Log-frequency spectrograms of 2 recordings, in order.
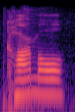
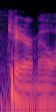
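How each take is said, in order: First: Caramel said as KAR-ml, two syllables; caramel clipped to car-ml. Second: Caramel said as KEHR-a-mel, three syllables. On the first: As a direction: say caramel as car-ml, swallowing the middle vowel. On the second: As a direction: say Caramel as care-a-mel with a full middle vowel. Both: Shown as a demonstration. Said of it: "however you wanna say".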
